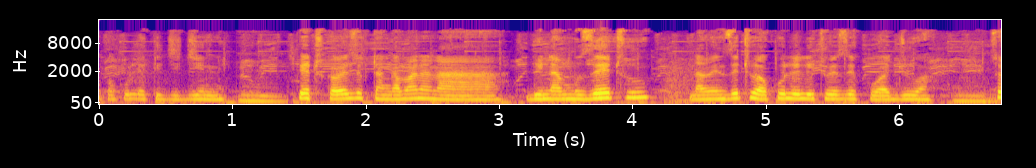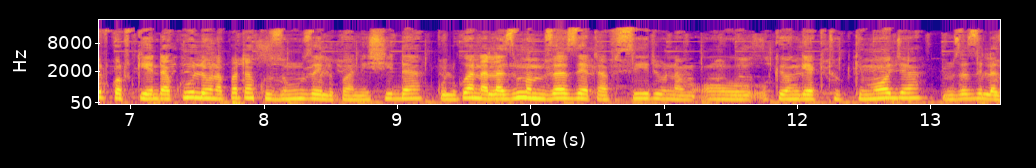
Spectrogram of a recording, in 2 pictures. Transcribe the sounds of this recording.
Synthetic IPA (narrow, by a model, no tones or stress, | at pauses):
kwakulɛkiʄiʄinipiatu̥kawɛziku̥taŋɡamananaɓinamuzɛtu | nawɛnzɛtuwakulɛilituwɛzɛkuwaʄuasɔkwatu̥kiɛndakulɛunapatakuzuŋɡuzailikuwaniʃiɗakulikuwanalazimam̩zaziwatafsiɾiunaṵkiɔŋɡɛaki̥tukimɔʄam̩zazila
